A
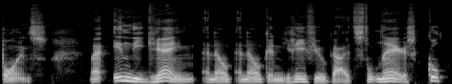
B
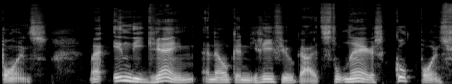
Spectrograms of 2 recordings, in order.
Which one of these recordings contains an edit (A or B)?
A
